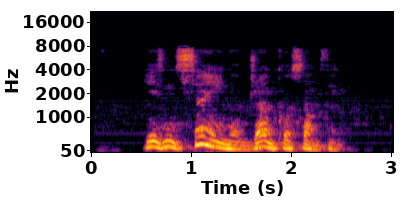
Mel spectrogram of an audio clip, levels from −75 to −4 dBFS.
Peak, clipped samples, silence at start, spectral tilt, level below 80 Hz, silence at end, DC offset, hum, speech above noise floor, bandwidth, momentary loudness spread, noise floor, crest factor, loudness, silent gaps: -2 dBFS; under 0.1%; 0.55 s; -6 dB/octave; -50 dBFS; 0.5 s; under 0.1%; none; 39 dB; 8 kHz; 13 LU; -55 dBFS; 16 dB; -17 LUFS; none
